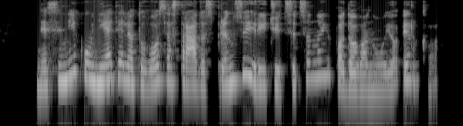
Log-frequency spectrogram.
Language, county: Lithuanian, Panevėžys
